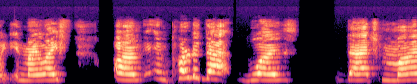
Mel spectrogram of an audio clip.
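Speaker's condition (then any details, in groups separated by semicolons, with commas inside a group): Cerebral palsy; slightly slurred, spasticity affects vocal cords, tone of voice changes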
